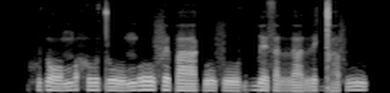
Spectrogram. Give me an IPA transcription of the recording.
huɗɔːŋɔ hʊː toː ŋoː fɛpaːk͡poː foːɗʊ ɡ͡bɛsa rarɛ ɡ͡ǀafuː

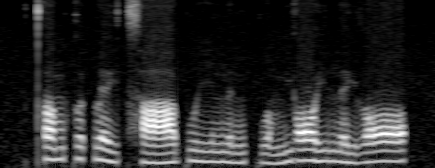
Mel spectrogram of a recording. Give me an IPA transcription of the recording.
t̪ʰɐ˥mkɵ˥t̚le˨˩j t͡sʰaː˨˥kʷiː˧ n̪ɪ˨ŋkʷɐ˨˥mjɔː˥j n̪e˨jlɔː˥

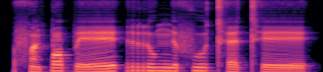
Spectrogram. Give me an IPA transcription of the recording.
fã˨k͡pɔ˦peː˨˦ | ru˦ ŋɪ˦fuː˦tʰɛ˨ tʰeː˨

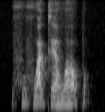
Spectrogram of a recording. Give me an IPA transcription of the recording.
xʷɯxʷa kʲawʌp

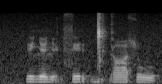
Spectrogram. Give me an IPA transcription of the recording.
ilʲɑlʲɑ̰ɡsir ɡ͡ǀiɡɑːɬu

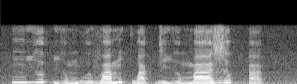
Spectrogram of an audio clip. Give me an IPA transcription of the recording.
mi˧ə̯ ʔi˧˩ə̯mu˧˩ə̯va˨˦m kwa˨˩k̚zi˨˩ə̯maː˧ zə˦˥p̚ʔa˨˩k̚

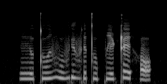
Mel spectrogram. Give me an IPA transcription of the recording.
ɦetʷi vuvɾʲuv ɾɪt̪upi ʈehɔ

